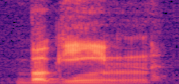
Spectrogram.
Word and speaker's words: Burgoyne: He pronounced it Boggeen, which my informant used to borrow.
